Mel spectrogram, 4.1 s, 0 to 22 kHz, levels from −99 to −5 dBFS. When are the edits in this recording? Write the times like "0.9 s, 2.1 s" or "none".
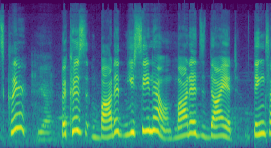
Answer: none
